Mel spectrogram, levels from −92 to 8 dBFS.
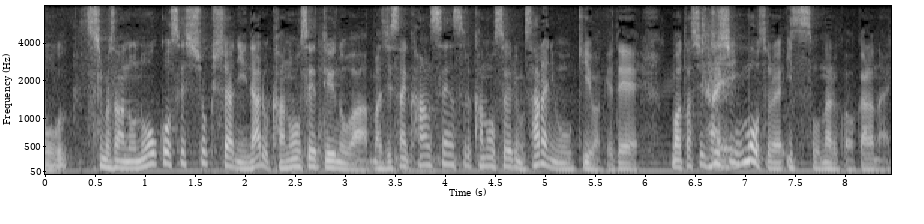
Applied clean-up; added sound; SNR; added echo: none; Musical instrument; 19 dB; none.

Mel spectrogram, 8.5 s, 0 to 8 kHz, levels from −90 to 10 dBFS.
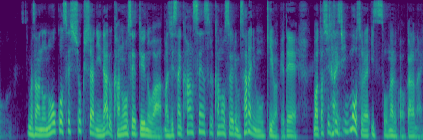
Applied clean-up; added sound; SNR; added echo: neural mask model DeepFilterNet 3.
